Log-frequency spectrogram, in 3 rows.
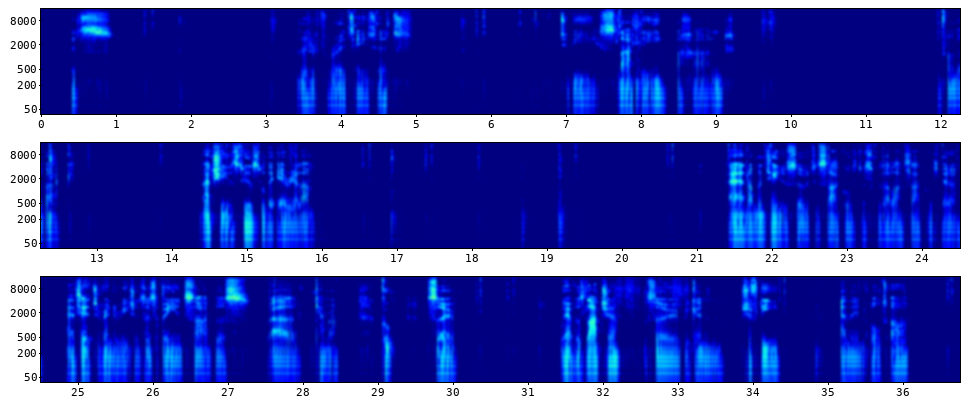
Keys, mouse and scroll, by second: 0.4 r, 2.0 ctrl+z, 2.8 KP_7, 3.6 t, 4.1 right click, 4.5 scroll down 1, 4.5-5.3 middle drag, 5.3 KP_3, 5.8 right click, 6.4 scroll up 2, 6.4-6.9 middle drag, 6.8 r, 8.0-8.4 middle drag, 8.4 r, 10.1 KP_3, 10.9 r, 12.9-14.8 drag, 15.3 g, 15.8 s, 17.3 s, 18.1-20.0 drag, 20.0 s, 21.5 click, 21.9-23.7 drag, 24.2 click, 26.1-27.6 scroll down 3, 27.6 click, 28.1-28.9 scroll up 4, 28.9-29.2 scroll up 1, 29.2-30.0 scroll down 4, 30.3 click, 31.6-32.0 scroll down 3, 32.0-32.4 scroll up 2, 32.7 KP_3, 34.0 shift+d, 35.7 alt+r, 36.4 r.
